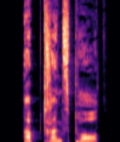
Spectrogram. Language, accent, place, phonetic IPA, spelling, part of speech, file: German, Germany, Berlin, [ˈaptʁansˌpɔʁt], Abtransport, noun, De-Abtransport.ogg
- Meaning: transportation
